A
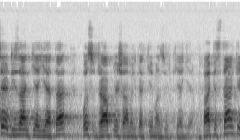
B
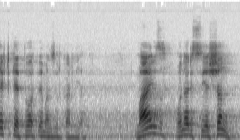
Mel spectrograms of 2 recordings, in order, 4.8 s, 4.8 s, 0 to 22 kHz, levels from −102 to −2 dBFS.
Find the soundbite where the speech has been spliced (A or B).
A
